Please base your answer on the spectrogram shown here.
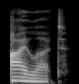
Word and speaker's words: islet: I, lut, ISLET. Stress I and keep lut light.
